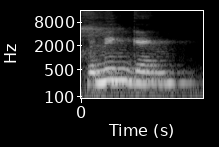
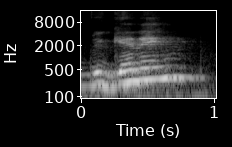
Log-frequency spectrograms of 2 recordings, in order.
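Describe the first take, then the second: First: Beninging said as be-NING-ging with an extra ng; meme mispronunciation. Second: Beginning said correctly as bi-GIN-ing. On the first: Retold or imitated. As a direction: mangle beginning into Beninging. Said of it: "In the Beninging". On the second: Shown as a demonstration. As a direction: say beginning with the normal g.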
